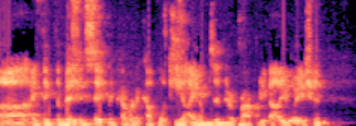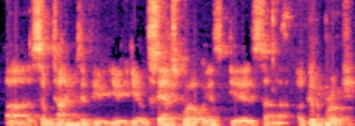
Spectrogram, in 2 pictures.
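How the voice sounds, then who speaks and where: A man with an American accent speaks at a fairly quick pace in a medium pitch, his voice somewhat breathy with a dark, mellow tone and a monotone, flat delivery. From Southern California. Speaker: homeowners board candidate. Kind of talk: candidate speech at town hall. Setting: community town hall meeting. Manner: halting, many fillers.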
